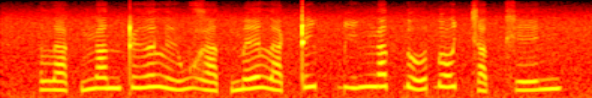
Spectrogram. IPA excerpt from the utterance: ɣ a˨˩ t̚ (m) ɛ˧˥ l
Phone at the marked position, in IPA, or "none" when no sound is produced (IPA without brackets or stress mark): m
